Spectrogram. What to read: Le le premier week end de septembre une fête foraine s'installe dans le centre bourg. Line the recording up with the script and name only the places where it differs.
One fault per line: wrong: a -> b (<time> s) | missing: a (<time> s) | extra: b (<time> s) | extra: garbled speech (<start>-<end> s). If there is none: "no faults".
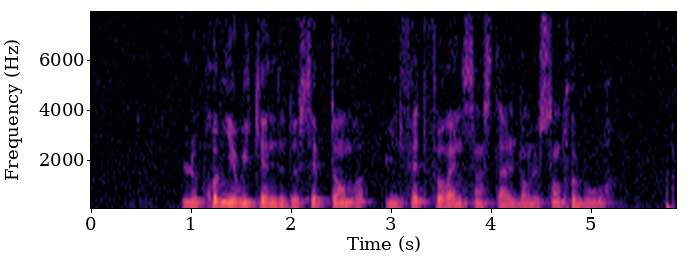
missing: le (1.1 s)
